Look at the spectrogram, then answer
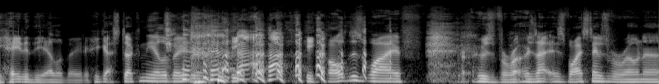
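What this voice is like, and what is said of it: Usual voice. Nothing is said of it.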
